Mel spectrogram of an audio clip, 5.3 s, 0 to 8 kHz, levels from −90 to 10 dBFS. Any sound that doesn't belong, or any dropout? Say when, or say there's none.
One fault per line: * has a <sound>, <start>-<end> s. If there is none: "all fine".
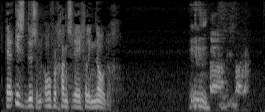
* has a throat clearing, 3.8-5.0 s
